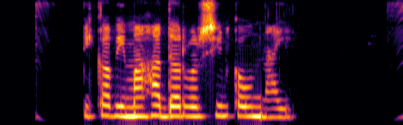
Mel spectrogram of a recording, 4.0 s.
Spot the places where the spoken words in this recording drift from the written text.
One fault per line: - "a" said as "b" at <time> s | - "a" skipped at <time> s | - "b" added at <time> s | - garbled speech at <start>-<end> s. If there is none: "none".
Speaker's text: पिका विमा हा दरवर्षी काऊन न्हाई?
none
